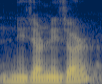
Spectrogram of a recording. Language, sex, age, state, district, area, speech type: Assamese, male, 18-30, Assam, Darrang, rural, spontaneous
